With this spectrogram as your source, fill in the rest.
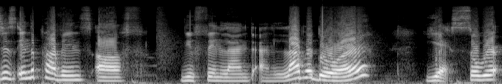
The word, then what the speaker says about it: Newfoundland: university of new finland now it's pronounced or it's spelled rather new found land but it's actually pronounced new finland it is in the province of new finland and labrador yes so we're all familiar with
